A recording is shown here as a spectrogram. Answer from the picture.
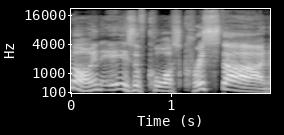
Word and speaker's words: Crystar: And not forgetting your favourite and mine, it is of course Crystar, not Crystar, despite the comments telling me I'm saying it wrong. It's Crystar, like a crystal.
